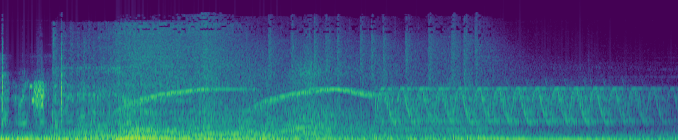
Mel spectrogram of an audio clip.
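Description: Police siren sound effect in a news title sequence: two rising wails, then a fast yelping warble from about halfway through. It runs over a deep steady rumble with sharp swooshing hits.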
